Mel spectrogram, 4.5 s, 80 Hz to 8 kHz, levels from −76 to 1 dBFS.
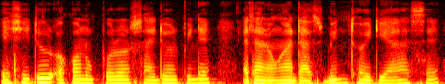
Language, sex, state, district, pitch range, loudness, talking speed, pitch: Assamese, male, Assam, Kamrup Metropolitan, 115-125 Hz, -17 LUFS, 150 wpm, 120 Hz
